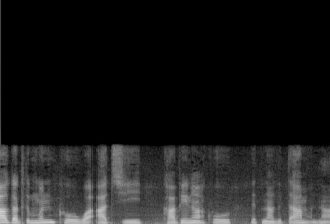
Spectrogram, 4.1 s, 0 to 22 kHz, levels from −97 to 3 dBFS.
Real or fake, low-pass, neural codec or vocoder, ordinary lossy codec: fake; none; codec, 16 kHz, 0.8 kbps, ZipCodec; none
